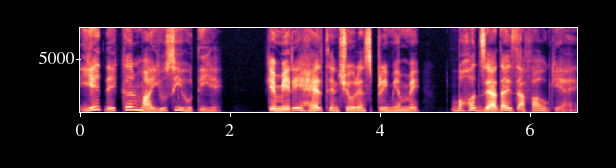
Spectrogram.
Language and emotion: Urdu, sad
